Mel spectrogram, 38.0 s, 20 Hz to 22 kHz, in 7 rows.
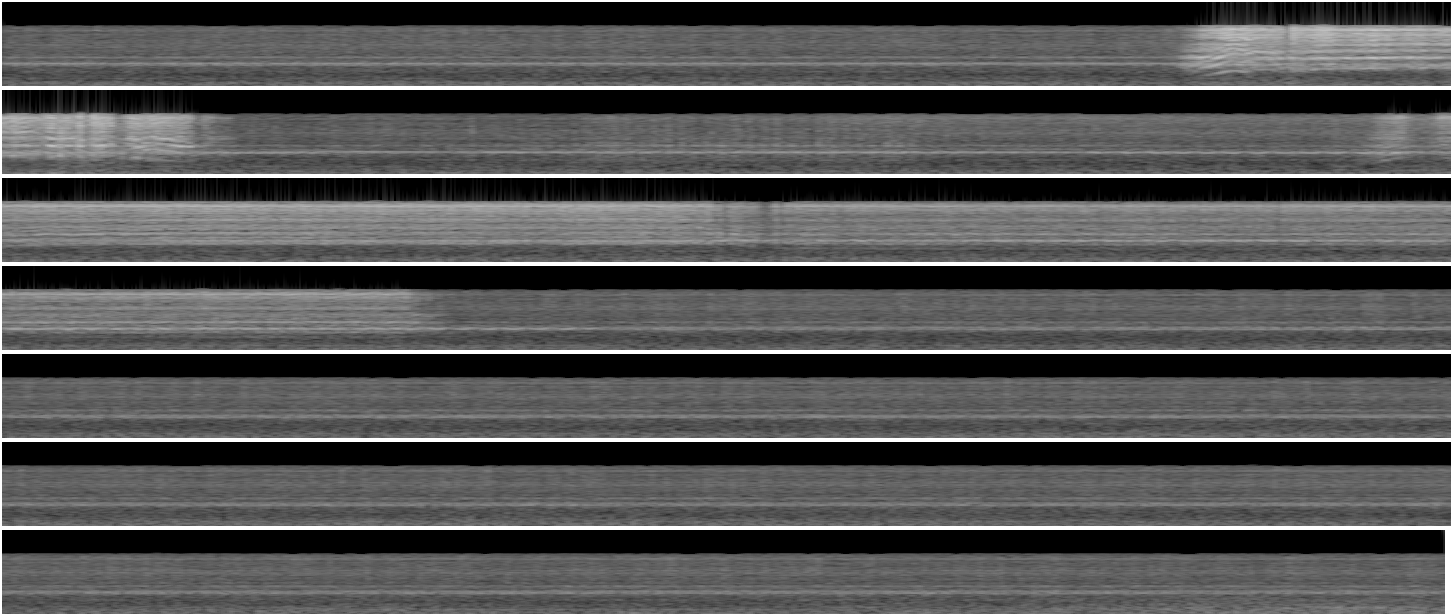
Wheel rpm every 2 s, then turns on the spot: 0, 0, 120, 40, 10, 60, 110, 70, 70, 10, 0, 0, 0, 0, 0, 0, 0, 0, 0.
6-10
